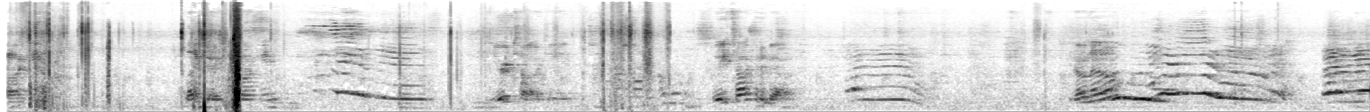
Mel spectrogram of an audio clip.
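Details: Two Siberian huskies playing inside a house, one giving talkative, whining howls that slide up and down in pitch, arching and wavering, between sharp clattering knocks and bursts of noise.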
